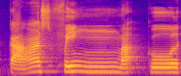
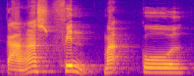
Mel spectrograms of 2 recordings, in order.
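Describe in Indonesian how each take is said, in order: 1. Bunyi n kabur dan tersembunyi. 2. Bunyi n diucapkan dengan jelas. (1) "Tidak boleh samar juga" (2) "tidak boleh"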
